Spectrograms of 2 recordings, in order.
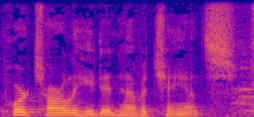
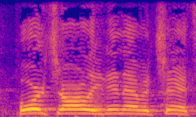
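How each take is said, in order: First: Said in the usual way. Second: High, loud preacher's quote; loud retold exclamation. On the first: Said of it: "I love the way she said it". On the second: Preacher repeating the wife's remark to church, loud exclamation. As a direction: belt out the quoted line to the room.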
